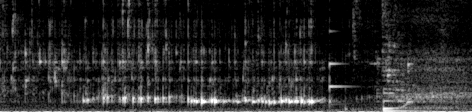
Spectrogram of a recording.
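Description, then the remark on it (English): Ketel One vodka pours into a glass in one short, steady gurgling stream lasting about a second, followed by a faint glassy clink. No one speaks. “So I'm not a drinker, but I'm gonna have a little help from uh, Ketel One. So give me a second.”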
